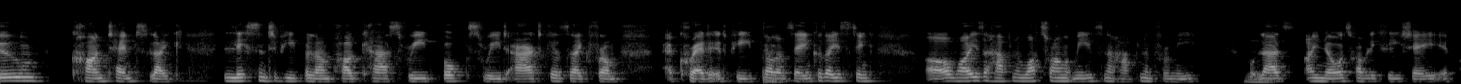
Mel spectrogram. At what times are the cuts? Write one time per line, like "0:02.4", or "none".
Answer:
0:07.6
